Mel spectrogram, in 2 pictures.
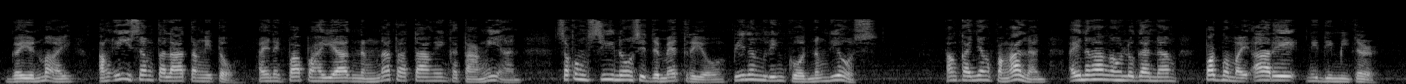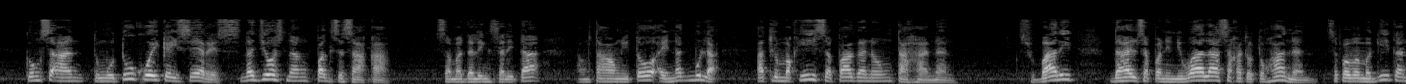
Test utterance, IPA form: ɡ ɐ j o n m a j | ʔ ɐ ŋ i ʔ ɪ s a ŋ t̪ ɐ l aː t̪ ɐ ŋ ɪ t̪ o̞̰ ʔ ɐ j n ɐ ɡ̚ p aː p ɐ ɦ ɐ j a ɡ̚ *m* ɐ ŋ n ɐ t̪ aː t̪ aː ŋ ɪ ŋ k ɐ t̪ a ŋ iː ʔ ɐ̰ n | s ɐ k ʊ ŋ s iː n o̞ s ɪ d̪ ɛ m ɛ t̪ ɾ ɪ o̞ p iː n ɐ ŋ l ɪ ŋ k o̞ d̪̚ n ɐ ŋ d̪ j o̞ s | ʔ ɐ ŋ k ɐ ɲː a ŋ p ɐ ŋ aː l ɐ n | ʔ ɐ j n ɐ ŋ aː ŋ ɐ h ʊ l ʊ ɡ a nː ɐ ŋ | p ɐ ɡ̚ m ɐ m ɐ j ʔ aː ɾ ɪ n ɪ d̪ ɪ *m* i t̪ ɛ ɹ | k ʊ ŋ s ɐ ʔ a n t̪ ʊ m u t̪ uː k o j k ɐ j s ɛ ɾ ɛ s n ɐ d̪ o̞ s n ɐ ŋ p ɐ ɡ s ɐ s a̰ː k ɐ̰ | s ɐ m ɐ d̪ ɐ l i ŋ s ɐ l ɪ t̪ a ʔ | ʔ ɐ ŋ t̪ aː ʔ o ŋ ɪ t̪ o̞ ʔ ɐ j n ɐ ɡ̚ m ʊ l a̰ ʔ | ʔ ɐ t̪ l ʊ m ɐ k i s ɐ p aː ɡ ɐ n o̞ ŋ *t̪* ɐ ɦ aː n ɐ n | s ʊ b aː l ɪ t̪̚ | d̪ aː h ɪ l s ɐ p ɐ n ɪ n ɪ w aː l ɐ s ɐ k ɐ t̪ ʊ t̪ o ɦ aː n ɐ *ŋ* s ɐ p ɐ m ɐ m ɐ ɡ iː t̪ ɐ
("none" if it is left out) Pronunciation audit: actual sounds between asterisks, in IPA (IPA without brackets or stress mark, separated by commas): n, m, t̪, n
